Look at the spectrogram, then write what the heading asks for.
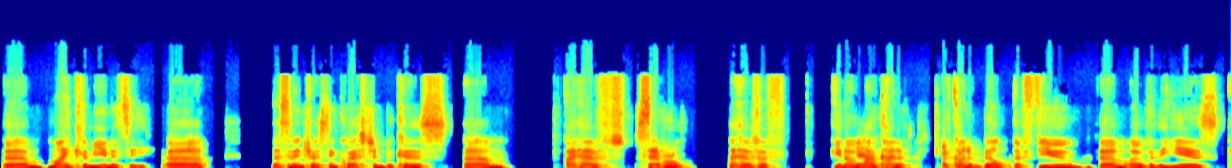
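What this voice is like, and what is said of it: London English accent. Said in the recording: “you can probably tell from my accent, I'm not from here... I was born and raised in London, England”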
